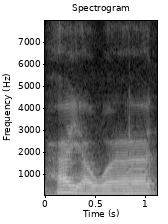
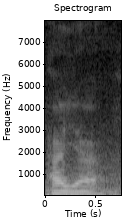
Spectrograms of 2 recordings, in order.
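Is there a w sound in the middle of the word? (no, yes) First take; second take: yes; no. First: A w sound is inserted before the final vowel. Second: The word is said without any w sound. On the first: The speaker calls it wrong. "yang mula-mula ngaji dia akan baca hayawat gitu" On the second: The speaker calls it right. "itu bukan hayawat, itu ha, haya"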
